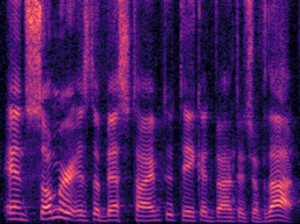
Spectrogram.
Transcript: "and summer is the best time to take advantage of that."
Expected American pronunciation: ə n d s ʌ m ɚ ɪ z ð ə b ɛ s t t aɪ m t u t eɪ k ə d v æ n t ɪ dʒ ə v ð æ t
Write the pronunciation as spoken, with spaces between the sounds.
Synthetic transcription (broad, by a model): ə n d s ʌ m ɚ ɪ z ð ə b ɛ s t t aɪ m t u t eɪ k ə d v æ n t ɪ dʒ ə v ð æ t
